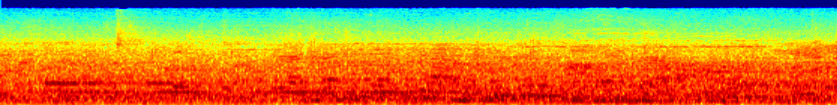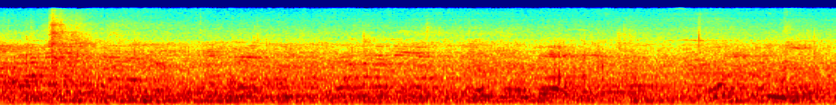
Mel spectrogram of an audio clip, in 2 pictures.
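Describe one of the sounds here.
Footsteps shuffle and tap on a paved walkway.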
